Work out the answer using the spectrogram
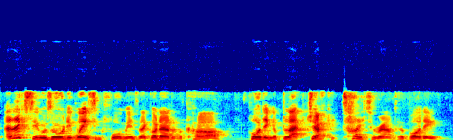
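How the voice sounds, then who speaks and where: A young adult woman giving an expressive, theatrical, mocking reading of a story on a webcam in a small room. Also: medium pitch, very fast, dull audio. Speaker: host reading bad fiction aloud.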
